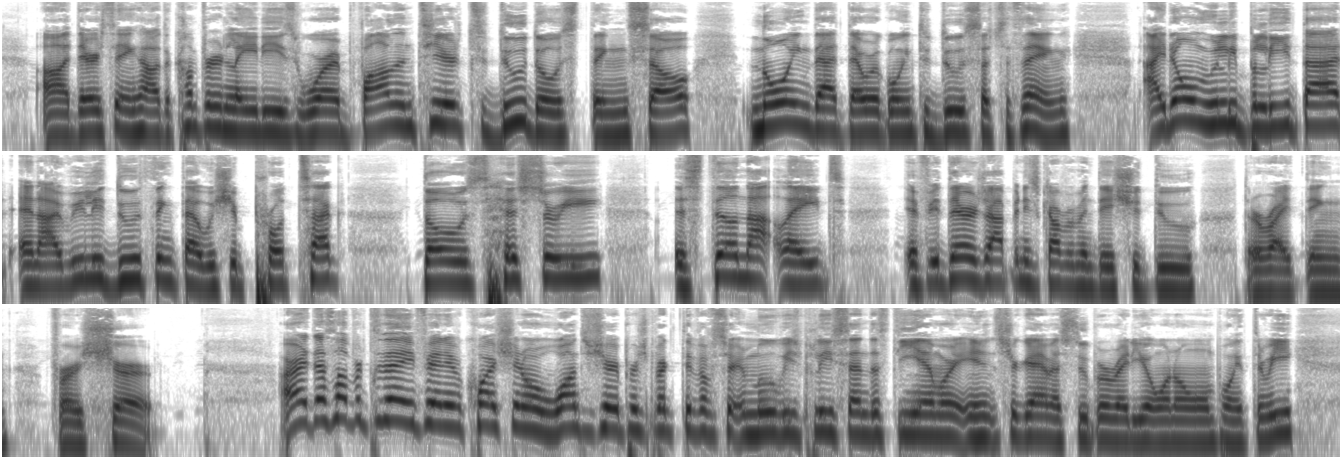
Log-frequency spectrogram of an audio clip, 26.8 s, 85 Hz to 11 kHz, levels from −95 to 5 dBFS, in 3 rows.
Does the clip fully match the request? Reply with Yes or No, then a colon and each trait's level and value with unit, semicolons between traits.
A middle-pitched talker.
Yes: medium, 170 Hz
